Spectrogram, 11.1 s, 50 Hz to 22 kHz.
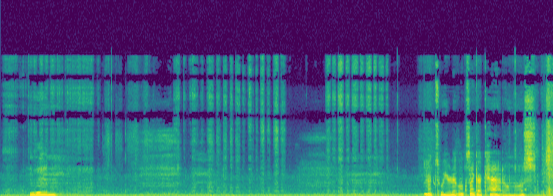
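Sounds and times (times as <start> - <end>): pencil scratching on paper: 0.0 - 2.9, 3.5 - 5.7, 6.5 - 7.8.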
